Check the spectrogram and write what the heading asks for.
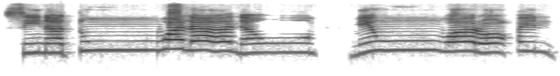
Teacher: اتنی ڈیفینیشن میں نہیں جائیں, جیسے اس کی اگزامپل دیکھیں, سیناتun ولا نوم من ورق, یعنی نون ساکن جو ہے وہ سکپ ہو گیا اور میم کو ہم نے واو سے ملا کے پڑھ دیا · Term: ادغام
